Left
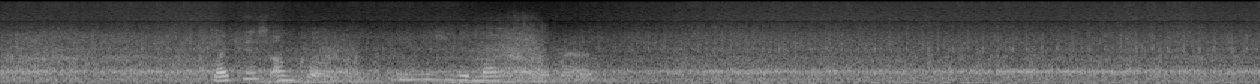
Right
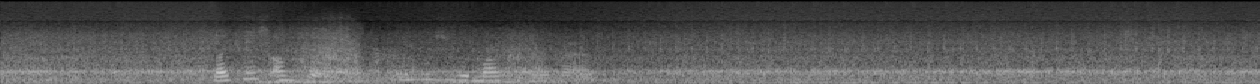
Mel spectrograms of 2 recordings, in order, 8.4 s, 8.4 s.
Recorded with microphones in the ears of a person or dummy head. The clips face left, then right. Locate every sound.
1.4 s a woman speaking: 10° left (ahead or behind)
